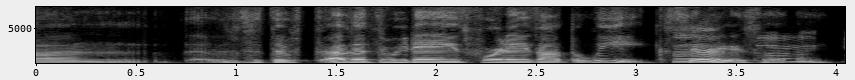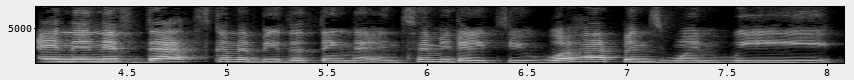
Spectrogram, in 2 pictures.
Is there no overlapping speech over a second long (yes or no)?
yes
